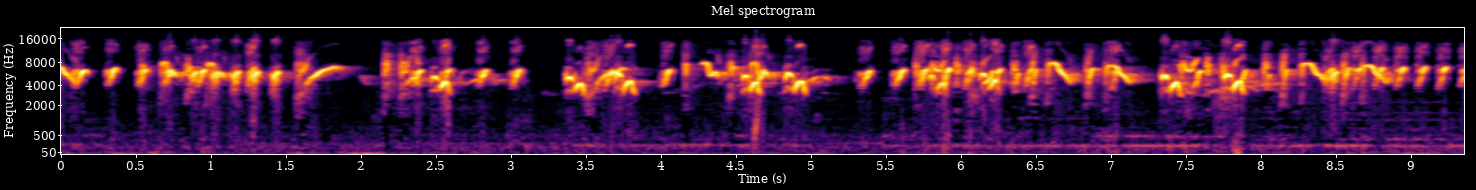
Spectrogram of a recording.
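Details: Brown-throated sunbird calls used as an Indonesian lure for wild birds: short bursts of piercing high chirps and warbling trills separated by brief silences, with a soft low drone in the background.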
